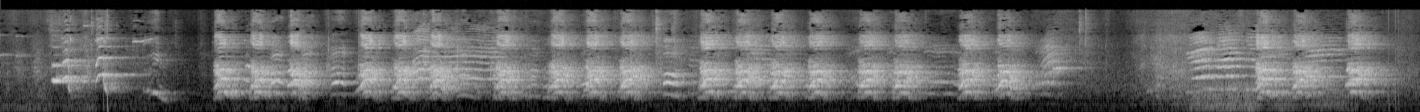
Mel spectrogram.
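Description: A dog barks in a fast, steady run of ringing, fairly high-pitched yaps.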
